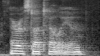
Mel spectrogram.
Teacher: So we would probably stress on the tel syllable.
